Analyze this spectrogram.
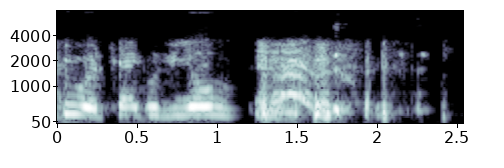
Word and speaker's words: Tagovailoa: Hey, at least he pronounced Tua name right. Jose. Tua Tagovailoa.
